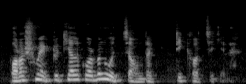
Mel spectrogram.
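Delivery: usual speaking voice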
